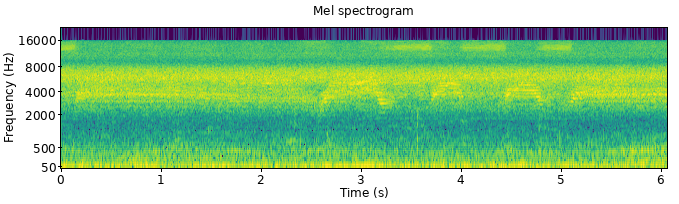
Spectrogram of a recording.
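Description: Cicadas singing in the trees: a loud, steady, high-pitched buzzing chorus, joined in the second half by a shriller pulsing call that repeats a little faster than once a second.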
